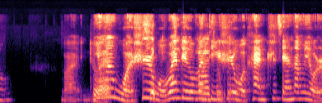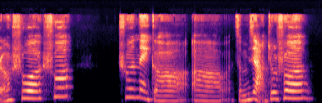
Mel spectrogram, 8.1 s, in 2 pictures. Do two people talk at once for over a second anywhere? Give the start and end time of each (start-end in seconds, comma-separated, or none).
1.1-3.0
